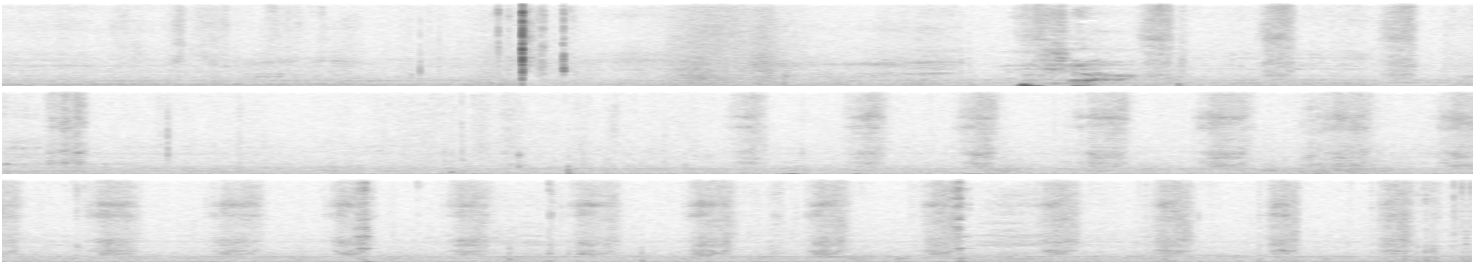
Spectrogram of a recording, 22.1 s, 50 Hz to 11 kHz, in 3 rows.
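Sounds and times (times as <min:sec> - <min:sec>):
brush raking through cat fur: 0:03.2 - 0:04.1, 0:05.6 - 0:07.9, 0:09.5 - 0:22.0.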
